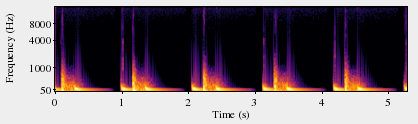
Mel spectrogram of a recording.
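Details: Simulated mitral valve prolapse heart sounds at about 57 a minute: a mid-systolic click after the first sound, followed by a late systolic murmur.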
